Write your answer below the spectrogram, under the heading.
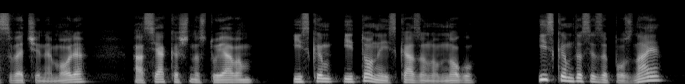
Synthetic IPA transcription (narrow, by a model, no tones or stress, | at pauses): svɛt͡ʃɛnɛ̰mɔlʲə | asʲjakəʃnɐst̪ojavəm | iskəmit̪ɔnɛiskazɐnomnɔɡʊ | iskəmd̪ɐsɛzɐpoznajə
